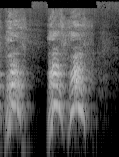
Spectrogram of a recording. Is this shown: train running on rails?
no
